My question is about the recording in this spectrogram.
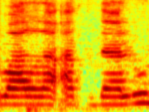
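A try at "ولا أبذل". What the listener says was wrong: Wala abdulu, zalnya dhamma bukan fathah ya. Jadi dibaca wala abdulul ilma, dan tidaklah saya mencurahkan ilmu.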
